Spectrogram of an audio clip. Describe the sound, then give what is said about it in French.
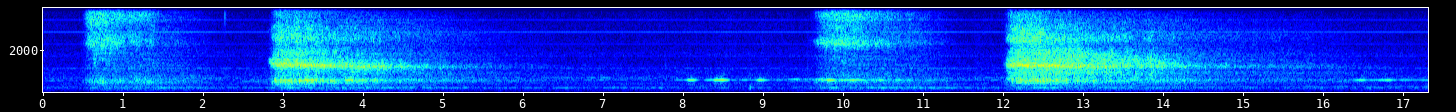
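Slow, deep breathing during a guided breathing exercise: two full cycles of a short airy inhale followed by a longer, louder whooshing exhale, with quiet pauses and soft clicks between. “Vous inspirez, vous voyez ce mot grandir, prendre de l'importance. Vous expirez, vous l'intégrez, vous l'installez dans toutes vos cellules.”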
